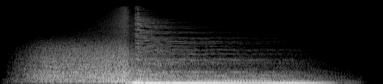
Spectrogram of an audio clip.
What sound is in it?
Riser Hit sfx 006
Effects recorded from the field.
Recording gear-Zoom h6 and microphone Oktava MK-012-01.
Cubase 10.5
Sampler Native instruments Kontakt 61
Native instruments Reaktor 6 synth
riser, swooping, stinger, thump, transition, accelerating, opener, hit, intro, up, implosion, whoosh, thud, rise, swoosh, rising, video, trailer, build, impact, cinematic, hybrid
